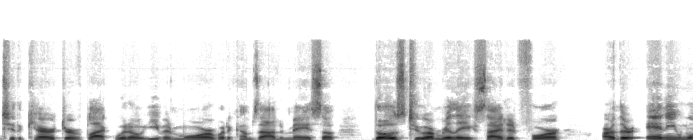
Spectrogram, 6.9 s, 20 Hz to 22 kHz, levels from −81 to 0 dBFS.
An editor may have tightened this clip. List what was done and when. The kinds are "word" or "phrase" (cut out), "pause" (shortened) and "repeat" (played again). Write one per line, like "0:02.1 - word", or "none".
none

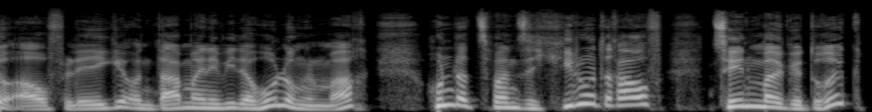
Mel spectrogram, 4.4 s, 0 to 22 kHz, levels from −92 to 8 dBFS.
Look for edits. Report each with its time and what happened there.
none

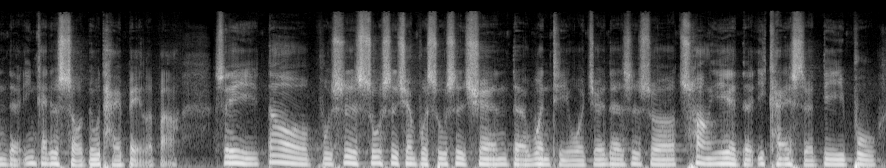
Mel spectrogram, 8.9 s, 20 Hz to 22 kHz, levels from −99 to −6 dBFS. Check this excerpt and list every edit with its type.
none

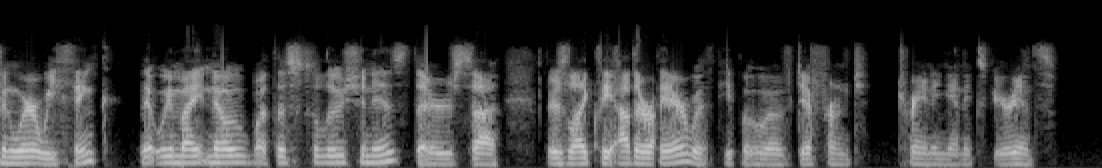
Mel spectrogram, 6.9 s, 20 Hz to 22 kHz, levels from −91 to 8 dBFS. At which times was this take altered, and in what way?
0:04.1 - phrase

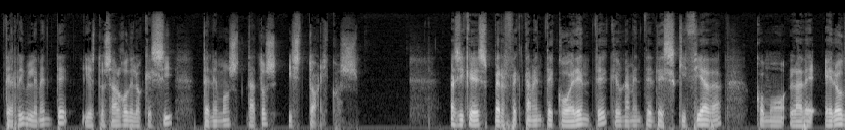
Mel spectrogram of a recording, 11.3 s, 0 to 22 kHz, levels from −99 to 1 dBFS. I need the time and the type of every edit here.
0:01.0 - word

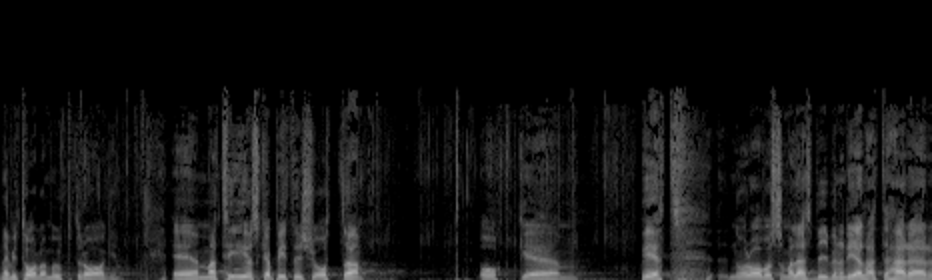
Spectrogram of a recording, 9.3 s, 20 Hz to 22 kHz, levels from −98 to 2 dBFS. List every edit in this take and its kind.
0:06.4 - word

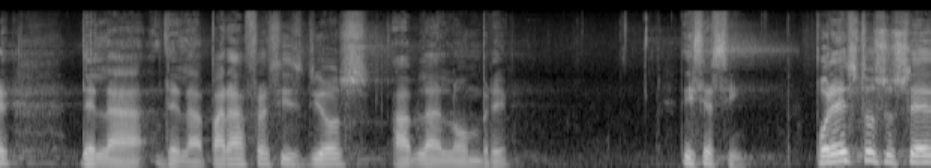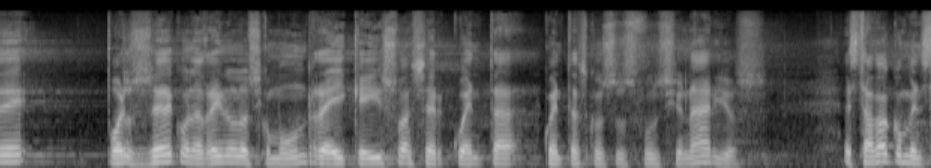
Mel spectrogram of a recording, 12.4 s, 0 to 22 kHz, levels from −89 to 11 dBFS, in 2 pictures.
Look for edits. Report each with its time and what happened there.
0:05.3 - pause
0:07.0 - word
0:07.9 - word
0:09.8 - pause

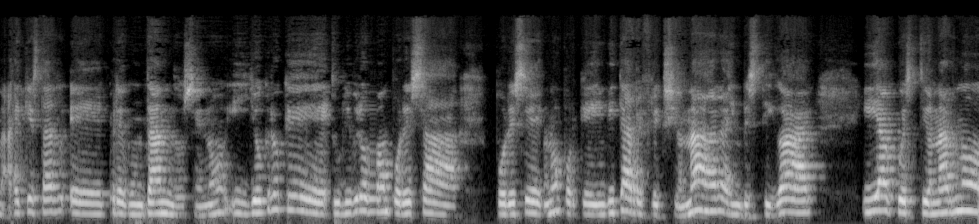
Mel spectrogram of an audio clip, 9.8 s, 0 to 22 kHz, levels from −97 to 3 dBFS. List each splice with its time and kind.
0:01.1 - word
0:03.3 - word
0:03.9 - word
0:05.4 - word

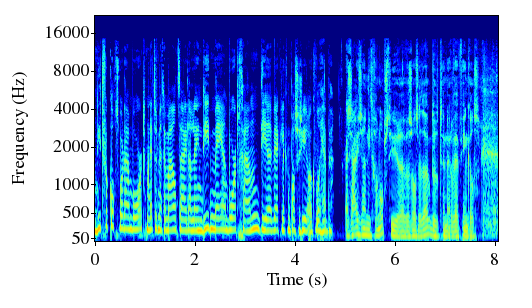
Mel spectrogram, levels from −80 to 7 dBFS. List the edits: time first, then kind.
0:02.3 - word
0:06.5 - word
0:07.1 - word

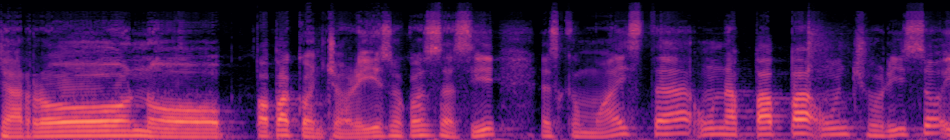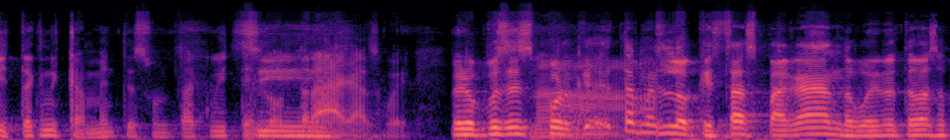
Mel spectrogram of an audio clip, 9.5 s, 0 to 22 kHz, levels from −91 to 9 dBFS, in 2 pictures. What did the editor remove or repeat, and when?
0:08.0 - word

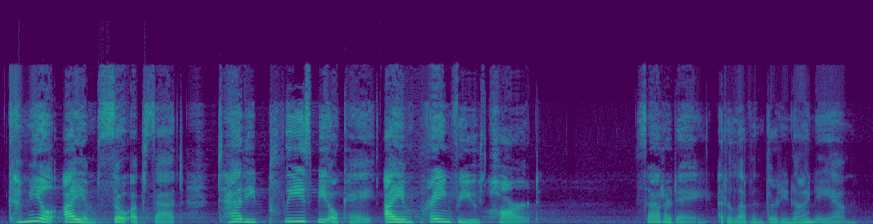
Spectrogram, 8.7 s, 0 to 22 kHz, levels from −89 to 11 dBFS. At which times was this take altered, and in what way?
0:02.6 - word
0:04.8 - word

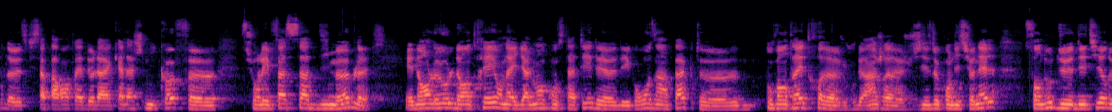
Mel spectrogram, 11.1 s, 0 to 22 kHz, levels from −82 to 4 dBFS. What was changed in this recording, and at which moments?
none

